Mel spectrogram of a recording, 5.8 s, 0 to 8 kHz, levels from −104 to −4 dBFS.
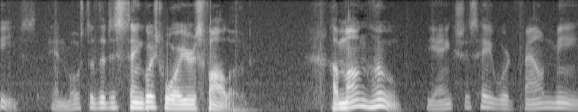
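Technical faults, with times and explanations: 1.16–1.75 s, automatic gain falling: The level sinks by about 4 dB over roughly 0.6 s. The gain control judged the input too loud or its background noise too strong and pulled its gain down, so voice and room noise drop together.
1.67–2.5 s, automatic gain rising: Overlapping that dip, the gain climbs back by about 3 dB across 0.8 s. The control found the input too quiet and raised its gain, and the background swells along with the voice.
3.18–3.62 s, automatic gain falling: A steeper cut of about 11 dB within 0.44 s. The gain control reacted to input it judged too loud or too noisy, and voice and background fall sharply as one.
3.53–4.92 s, automatic gain rising: Around 3.5 s the talker moves away and the voice arrives about 18 dB quieter. The control lifts its gain by about 8 dB over 1.4 s, raising voice and room noise together.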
